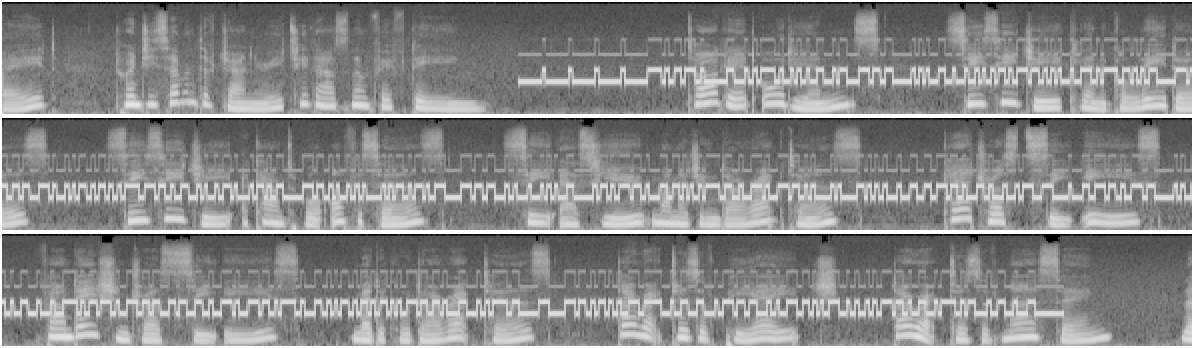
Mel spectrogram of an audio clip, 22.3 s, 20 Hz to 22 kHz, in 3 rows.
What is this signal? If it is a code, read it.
RTTY (45.45 baud, 850 Hz shift), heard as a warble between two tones, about 1700 Hz centre. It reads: CEJWB VYPJD YAERV LHSDE WFGDV FXSDM CQYVD UREPH XXRQI UQZMU AVFWQ ALLPH EUSDR GCEVM DATWC CARNJ WEBWU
